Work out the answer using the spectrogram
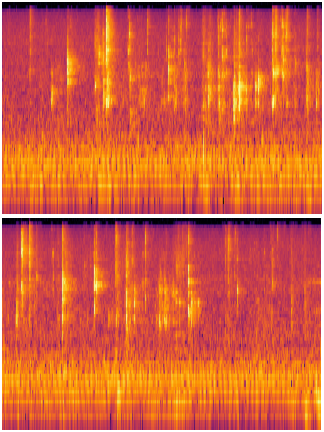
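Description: A person chewing a mouthful of food close to the microphone, with scattered short wet clicks and smacks of the mouth, over a faint steady hum.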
